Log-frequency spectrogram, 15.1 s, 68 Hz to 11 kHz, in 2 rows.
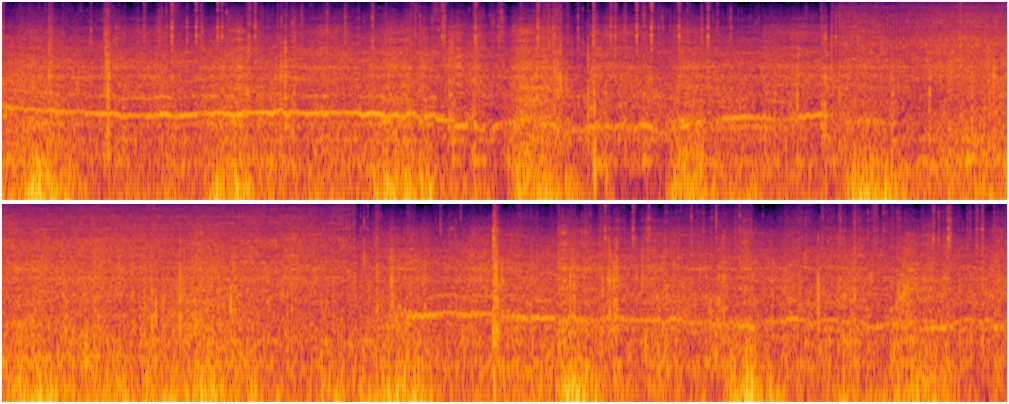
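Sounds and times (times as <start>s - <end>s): electric bike motor whining: 0.0s - 15.0s
tyres rolling over dirt and rock: 6.1s - 15.0s.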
